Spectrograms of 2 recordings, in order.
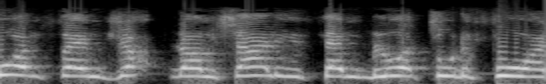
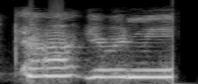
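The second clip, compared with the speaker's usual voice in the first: ordinary talk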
